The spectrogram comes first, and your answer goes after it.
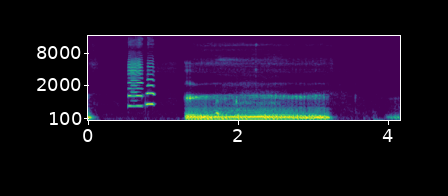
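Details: Affectionate growling from a pet Shiba Inu that is not angry, part of its unique way of showing love to its owners; one steady low rumble lasting about two seconds after a short high squeak.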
